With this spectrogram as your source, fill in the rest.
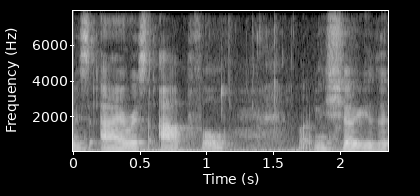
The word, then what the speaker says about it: Apfel: she's fantastic you know iris opful i had to look up how to really pronounce her name she's considered a fashion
